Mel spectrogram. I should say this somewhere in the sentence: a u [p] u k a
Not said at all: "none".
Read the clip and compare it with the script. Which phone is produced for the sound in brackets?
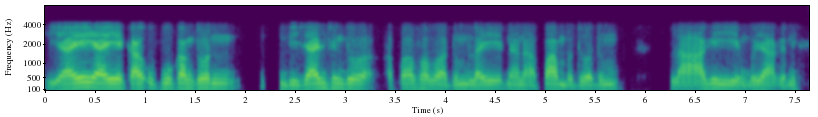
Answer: p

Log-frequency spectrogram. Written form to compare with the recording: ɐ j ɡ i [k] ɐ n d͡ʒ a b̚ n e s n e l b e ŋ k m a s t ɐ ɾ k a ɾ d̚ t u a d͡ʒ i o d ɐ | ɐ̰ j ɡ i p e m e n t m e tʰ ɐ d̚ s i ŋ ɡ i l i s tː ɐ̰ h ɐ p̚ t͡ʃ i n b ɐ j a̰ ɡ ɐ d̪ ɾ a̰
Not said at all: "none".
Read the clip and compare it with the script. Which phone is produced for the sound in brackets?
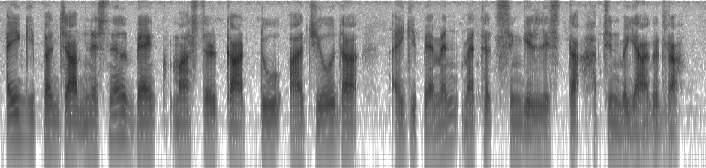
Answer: p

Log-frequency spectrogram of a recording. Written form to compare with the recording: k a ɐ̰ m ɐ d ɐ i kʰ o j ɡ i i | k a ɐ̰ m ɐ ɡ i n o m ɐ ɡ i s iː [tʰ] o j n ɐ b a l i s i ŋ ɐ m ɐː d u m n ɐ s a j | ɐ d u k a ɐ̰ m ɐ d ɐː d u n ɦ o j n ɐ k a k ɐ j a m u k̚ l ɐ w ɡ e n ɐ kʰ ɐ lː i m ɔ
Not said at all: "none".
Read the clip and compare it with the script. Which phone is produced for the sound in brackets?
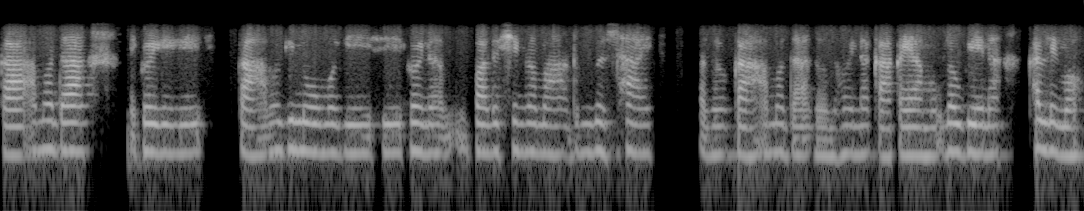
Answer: kʰ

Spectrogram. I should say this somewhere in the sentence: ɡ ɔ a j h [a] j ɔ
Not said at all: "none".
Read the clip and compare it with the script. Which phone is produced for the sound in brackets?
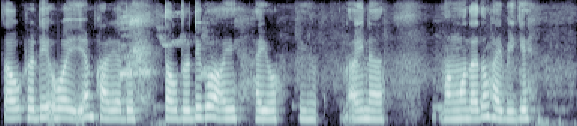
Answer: a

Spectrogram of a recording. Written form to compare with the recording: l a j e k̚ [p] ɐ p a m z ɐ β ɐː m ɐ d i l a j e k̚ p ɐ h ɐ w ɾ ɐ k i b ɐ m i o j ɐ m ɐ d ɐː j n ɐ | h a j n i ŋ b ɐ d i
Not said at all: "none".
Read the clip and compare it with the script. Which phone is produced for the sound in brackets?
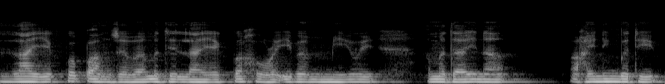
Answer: p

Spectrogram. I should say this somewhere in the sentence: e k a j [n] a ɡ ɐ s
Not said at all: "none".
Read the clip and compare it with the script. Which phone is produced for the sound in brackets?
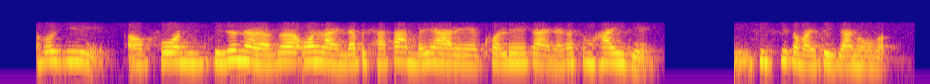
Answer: n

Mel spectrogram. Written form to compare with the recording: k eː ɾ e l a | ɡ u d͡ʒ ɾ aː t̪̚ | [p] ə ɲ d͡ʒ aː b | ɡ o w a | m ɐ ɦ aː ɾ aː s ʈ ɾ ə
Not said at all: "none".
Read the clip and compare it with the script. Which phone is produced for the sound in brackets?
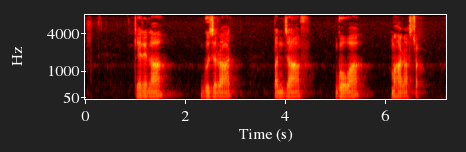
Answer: p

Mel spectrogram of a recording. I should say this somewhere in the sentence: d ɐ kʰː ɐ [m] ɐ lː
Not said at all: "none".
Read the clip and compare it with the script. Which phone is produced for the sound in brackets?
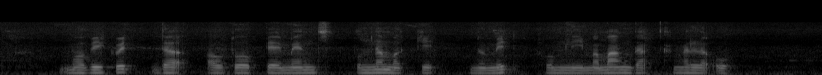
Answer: ŋ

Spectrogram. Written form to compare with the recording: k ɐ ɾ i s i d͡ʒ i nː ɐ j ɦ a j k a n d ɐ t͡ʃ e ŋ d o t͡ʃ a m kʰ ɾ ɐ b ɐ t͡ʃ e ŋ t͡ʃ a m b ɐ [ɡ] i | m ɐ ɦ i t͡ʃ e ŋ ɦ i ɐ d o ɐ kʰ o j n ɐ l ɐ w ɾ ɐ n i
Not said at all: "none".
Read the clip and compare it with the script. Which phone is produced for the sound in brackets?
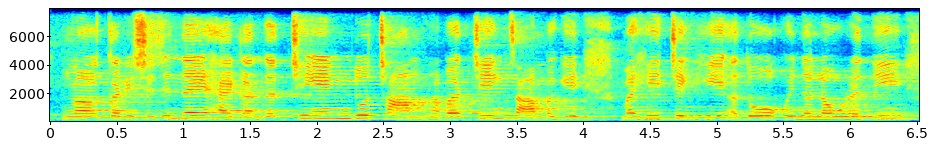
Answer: ɡ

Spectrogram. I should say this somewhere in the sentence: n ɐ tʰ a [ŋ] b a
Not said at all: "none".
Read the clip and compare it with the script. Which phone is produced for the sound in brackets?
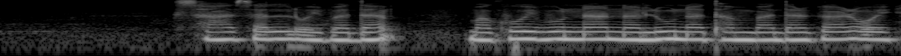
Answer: m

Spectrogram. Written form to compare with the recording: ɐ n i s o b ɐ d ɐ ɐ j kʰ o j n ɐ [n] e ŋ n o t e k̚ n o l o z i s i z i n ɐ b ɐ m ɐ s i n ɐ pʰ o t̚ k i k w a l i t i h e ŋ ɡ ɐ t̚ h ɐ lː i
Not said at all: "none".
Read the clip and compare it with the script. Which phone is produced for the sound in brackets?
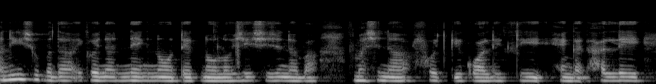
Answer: n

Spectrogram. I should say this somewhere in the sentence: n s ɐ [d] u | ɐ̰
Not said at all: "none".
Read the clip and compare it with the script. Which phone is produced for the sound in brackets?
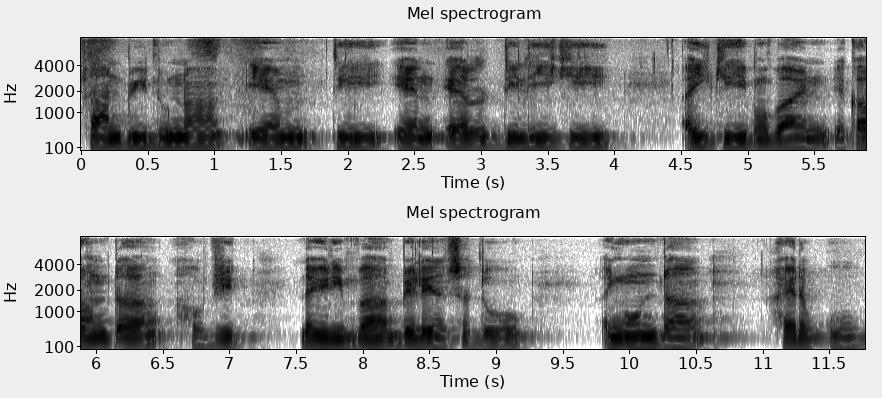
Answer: d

